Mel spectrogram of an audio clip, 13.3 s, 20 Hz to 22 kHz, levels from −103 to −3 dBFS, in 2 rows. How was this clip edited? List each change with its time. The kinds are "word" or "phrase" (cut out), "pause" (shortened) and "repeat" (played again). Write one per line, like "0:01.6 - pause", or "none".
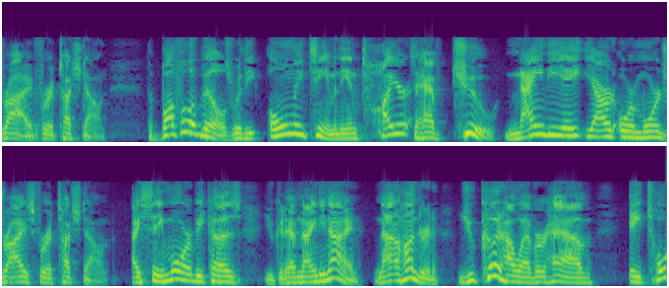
0:04.1 - phrase
0:05.0 - pause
